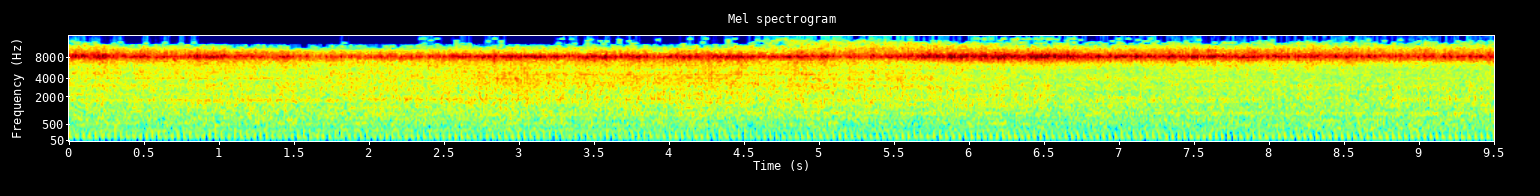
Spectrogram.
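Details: Craftsman LT1000 lawn tractor after new drive belt install (owner unsure it's the right belt), first test drive around the block: steady even single-cylinder drone at constant pace, a bit loud, no misses; running normally under load.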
